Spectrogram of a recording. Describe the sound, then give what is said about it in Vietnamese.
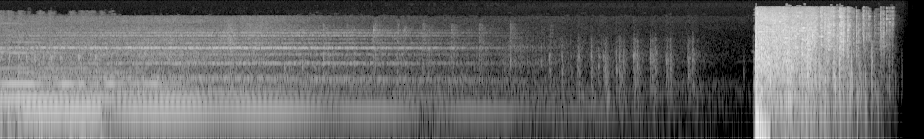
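A meal tray of bowls, chopsticks, rice and soup is kicked over with a sudden loud crash of shattering crockery that rattles and dies away over about a second. It follows a fading musical drone and a stretch of silence. “chị Lạ đã thấy mâm cơm bị đá một cái thật mạnh rồi bay thẳng vào góc nhà. Chén đũa cơm canh vương vãi khắp mặt đất.”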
